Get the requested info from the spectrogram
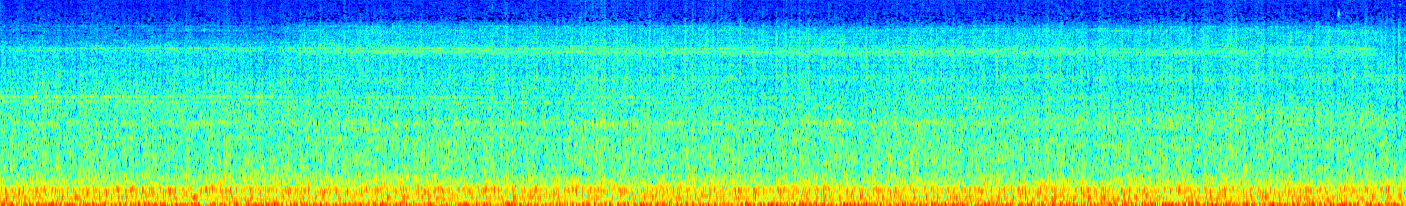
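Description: Train running along the track, heard from aboard: a loud, steady low rumble with rattling, unbroken throughout.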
